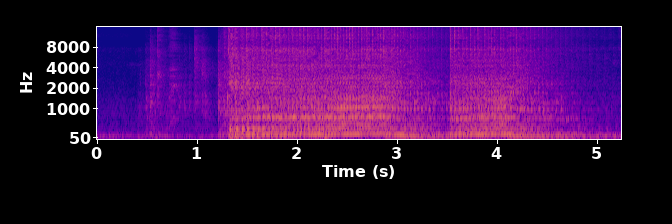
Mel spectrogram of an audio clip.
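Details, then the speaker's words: 1980 Honda XL250S, unused for six to eight months, started on starter fluid: a loud high-speed roar that sags and surges with no settled idle, held back with the kill switch. Engine over-revving at start; cause not confirmed. "you probably saw me playing with the engine on and off switch just to keep it from over revving and killing itself having not run for six seven eight months but starter fluid seemed to do the trick"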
